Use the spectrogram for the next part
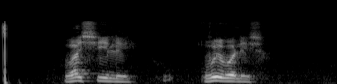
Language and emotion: Russian, neutral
